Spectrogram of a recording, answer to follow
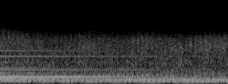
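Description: Propeller-plane engine drone, a cartoon sound effect for a small biplane, under the last held note of music. The note fades out partway through, and the drone slowly fades.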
